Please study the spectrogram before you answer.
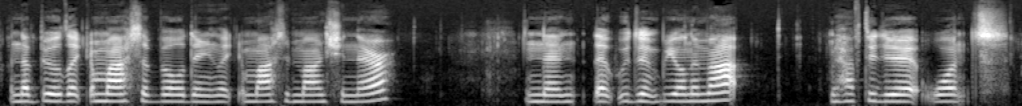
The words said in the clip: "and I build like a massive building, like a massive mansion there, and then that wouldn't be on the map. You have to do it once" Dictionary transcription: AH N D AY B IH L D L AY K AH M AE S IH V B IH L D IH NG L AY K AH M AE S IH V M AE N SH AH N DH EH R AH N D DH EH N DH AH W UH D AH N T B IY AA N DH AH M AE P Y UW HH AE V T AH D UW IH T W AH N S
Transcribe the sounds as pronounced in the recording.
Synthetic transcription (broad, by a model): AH N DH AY B IH L D L AY K AH M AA S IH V B IH L D IH NG L AY K AH M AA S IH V M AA N SH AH N DH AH R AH N DH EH N DH AH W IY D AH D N B IY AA N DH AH M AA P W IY HH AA F T AH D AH IH T W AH N S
